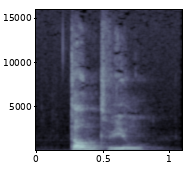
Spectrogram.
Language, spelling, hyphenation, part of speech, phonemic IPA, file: Dutch, tandwiel, tand‧wiel, noun, /ˈtɑnt.ʋil/, Nl-tandwiel.ogg
- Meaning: gearwheel, cogwheel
